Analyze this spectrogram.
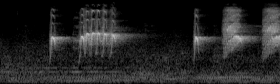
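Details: Blue-winged leafbird, locally cucak cungkok, kept as a master for training songbirds. Two bursts, each a crisp high chip followed by a harsh, buzzing chatter, loud and close with little background sound.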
